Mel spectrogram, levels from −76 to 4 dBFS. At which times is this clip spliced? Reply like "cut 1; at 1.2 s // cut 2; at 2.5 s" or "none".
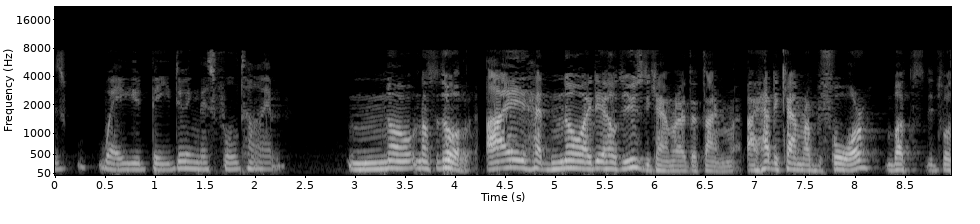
none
